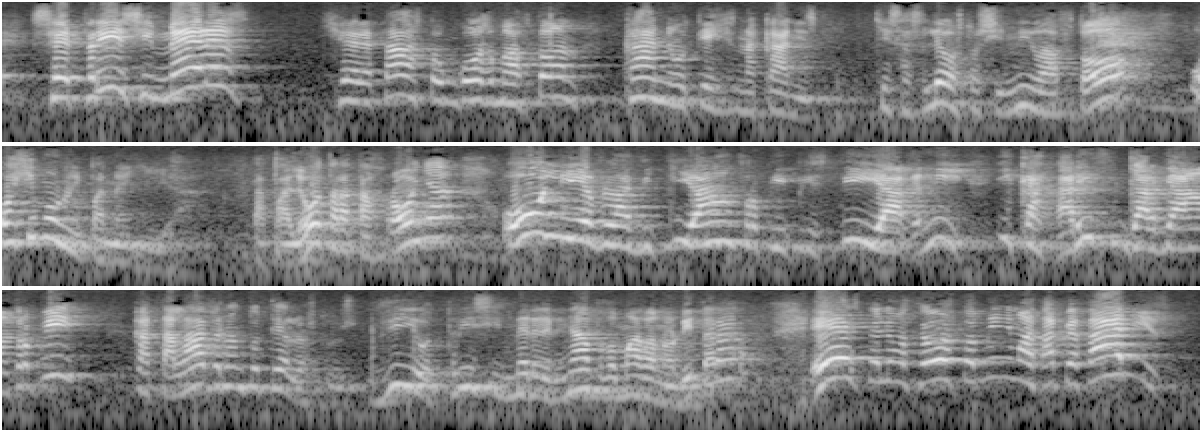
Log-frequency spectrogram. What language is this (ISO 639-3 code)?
ell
